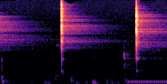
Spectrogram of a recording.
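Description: Drummer's count-in: two sharp wooden clicks about a second apart, like drumsticks struck together, with a low steady hum coming in near the end just before the band starts.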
